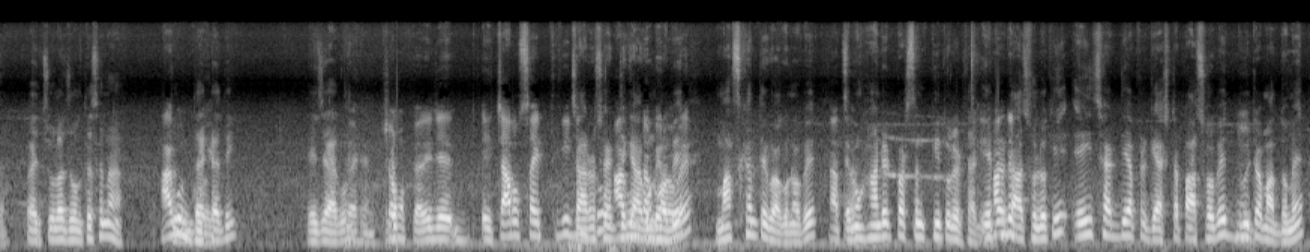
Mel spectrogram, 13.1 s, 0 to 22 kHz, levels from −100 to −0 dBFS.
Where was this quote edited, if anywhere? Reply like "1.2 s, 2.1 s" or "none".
3.7 s, 9.9 s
